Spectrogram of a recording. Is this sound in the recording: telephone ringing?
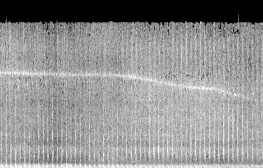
no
